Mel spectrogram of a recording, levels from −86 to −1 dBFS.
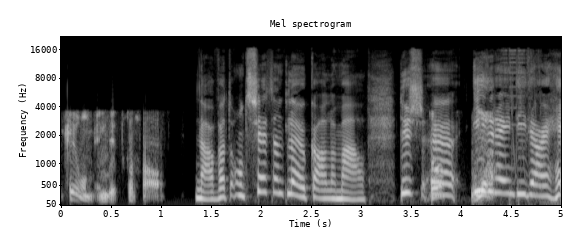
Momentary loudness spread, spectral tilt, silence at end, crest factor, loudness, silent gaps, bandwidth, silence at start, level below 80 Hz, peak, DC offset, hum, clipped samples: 9 LU; -4 dB/octave; 0 s; 16 dB; -21 LUFS; none; 17 kHz; 0.05 s; -64 dBFS; -4 dBFS; under 0.1%; none; under 0.1%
